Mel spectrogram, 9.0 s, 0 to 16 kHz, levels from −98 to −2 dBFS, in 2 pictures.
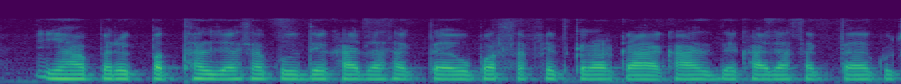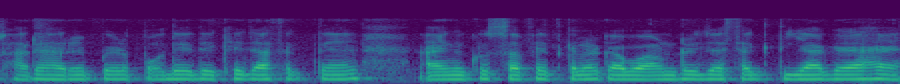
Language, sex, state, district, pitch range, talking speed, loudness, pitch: Hindi, male, Uttar Pradesh, Budaun, 145-150 Hz, 245 wpm, -37 LUFS, 150 Hz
